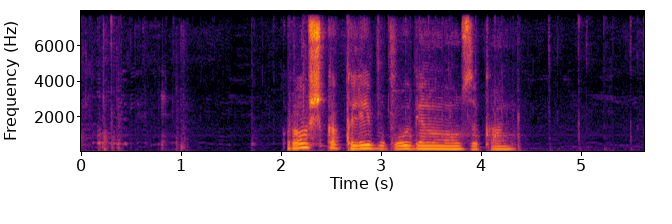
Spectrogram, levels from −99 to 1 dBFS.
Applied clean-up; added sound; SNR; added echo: neural mask model RNNoise.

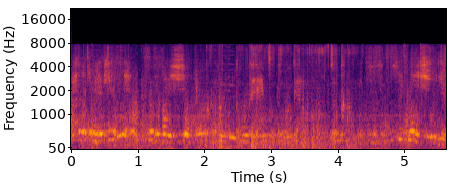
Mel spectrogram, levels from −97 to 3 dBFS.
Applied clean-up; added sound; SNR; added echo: neural separator model SepFormer DNS4.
